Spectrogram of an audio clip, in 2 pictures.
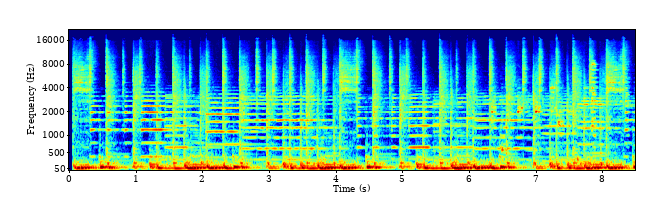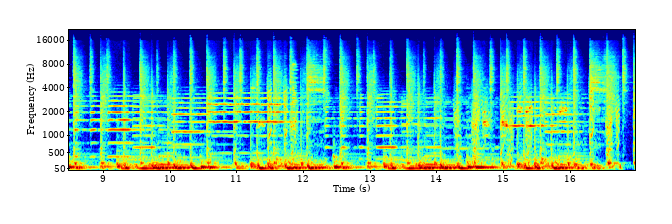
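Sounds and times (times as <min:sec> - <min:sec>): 
dark theme music: 0:00.1 - 0:16.8.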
